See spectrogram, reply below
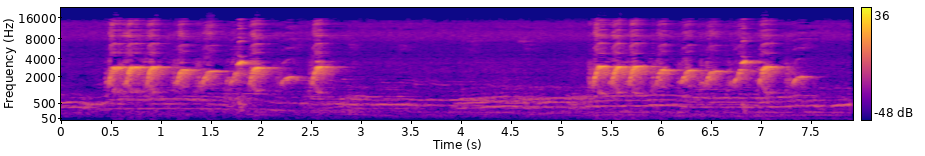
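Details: Asian fairy-bluebird of the 'trotol' type singing actively, said to agitate greater green leafbirds: two bursts of rapid, repeated bright chirping notes, each burst about two seconds, separated by a pause, over a low steady hum.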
